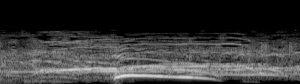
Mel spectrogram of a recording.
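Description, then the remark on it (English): An audience cheers and applauds in a dense, sustained wash of crowd noise, with one loud, high whoop rising and then falling through the middle of the burst. “You clap now, but little do you know what I have in mind.”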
